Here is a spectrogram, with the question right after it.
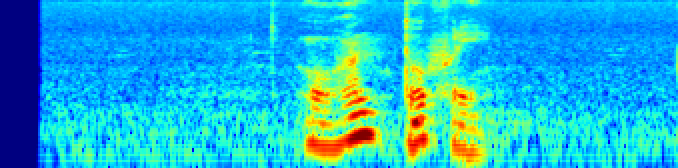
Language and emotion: Russian, neutral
